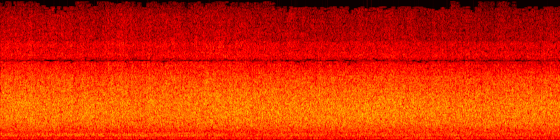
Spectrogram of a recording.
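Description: Fast, muddy river water rushing and churning over rocks right at the microphone: a steady, dense rush. The river is swollen by rainy-season rain.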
